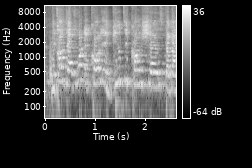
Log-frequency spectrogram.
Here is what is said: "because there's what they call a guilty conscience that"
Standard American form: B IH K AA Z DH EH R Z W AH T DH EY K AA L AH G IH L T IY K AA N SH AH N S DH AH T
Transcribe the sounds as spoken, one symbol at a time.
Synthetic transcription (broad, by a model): B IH K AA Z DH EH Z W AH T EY K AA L AH G IH L T IY K AA N SH AH N S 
